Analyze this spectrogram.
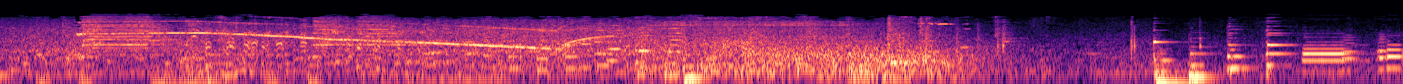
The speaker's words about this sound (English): one rings the fire bell on top of the truck. Go ahead, Caillou. Push it.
